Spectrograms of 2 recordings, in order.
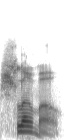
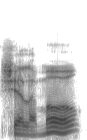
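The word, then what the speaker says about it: שְׁלֹמֹה: Or some people don't even put the Shavah in here and call him Shlomo. But Shelomo is the correct pronunciation.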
